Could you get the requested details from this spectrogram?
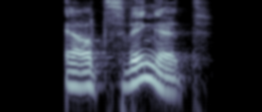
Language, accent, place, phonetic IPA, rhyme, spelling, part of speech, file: German, Germany, Berlin, [ɛɐ̯ˈt͡svɛŋət], -ɛŋət, erzwänget, verb, De-erzwänget.ogg
- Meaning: second-person plural subjunctive II of erzwingen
